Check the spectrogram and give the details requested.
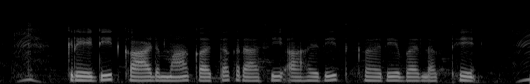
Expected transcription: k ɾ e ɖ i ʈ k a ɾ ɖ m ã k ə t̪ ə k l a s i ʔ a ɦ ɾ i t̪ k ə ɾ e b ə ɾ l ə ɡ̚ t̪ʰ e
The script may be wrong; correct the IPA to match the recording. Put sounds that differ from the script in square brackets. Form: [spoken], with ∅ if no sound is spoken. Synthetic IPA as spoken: k ɾ e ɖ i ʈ k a ɾ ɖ m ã k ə t̪ ə k [ɾ] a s i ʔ a ɦ ɾ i t̪ k ə ɾ e b ə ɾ l ə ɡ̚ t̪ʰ e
